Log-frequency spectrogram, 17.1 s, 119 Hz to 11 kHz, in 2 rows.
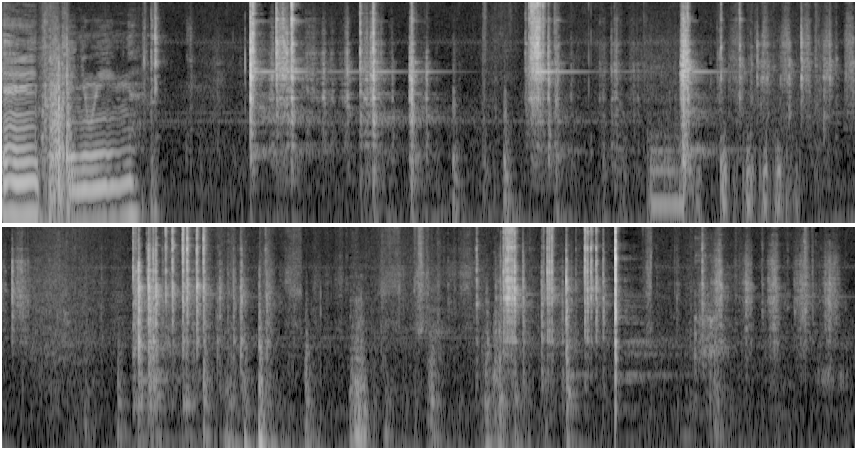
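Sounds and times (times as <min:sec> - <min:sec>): metallic clicks and rattles of tools: 0:02.4 - 0:04.6, 0:05.2 - 0:08.8, 0:09.8 - 0:11.1, 0:12.7 - 0:17.0.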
